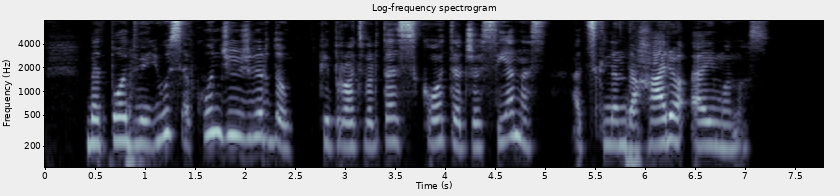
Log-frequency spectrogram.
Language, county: Lithuanian, Vilnius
